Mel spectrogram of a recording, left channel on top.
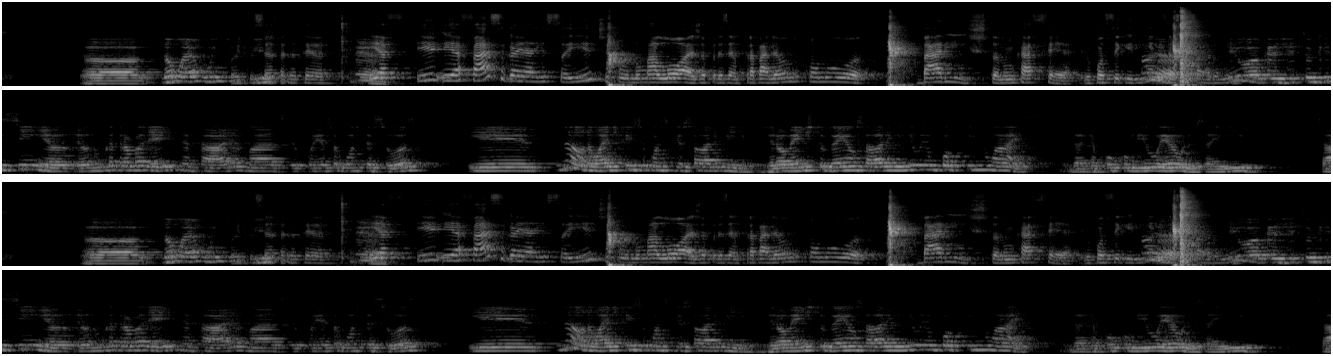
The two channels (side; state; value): both; normal; correlation 0.87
